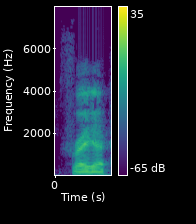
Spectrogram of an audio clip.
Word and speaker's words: Freya: Yeah, Odin showing up and they thought they were taking them back to Asgardia to be punished by Freya, or however you say her name. – Freya.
